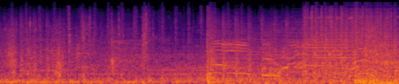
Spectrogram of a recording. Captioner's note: shouting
